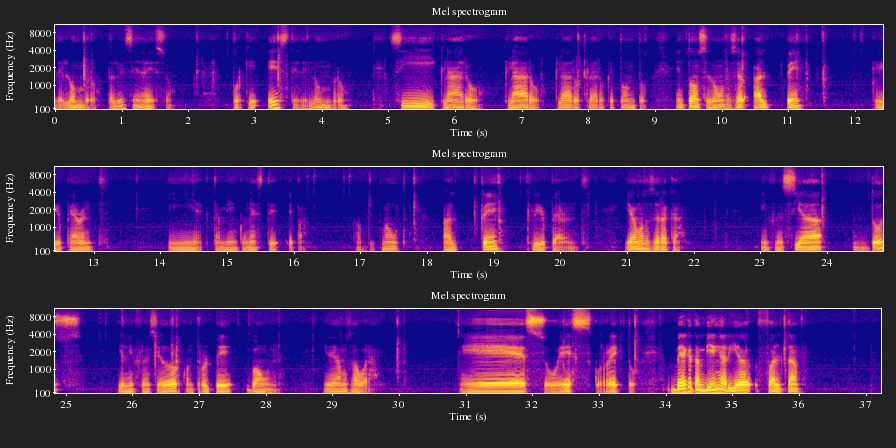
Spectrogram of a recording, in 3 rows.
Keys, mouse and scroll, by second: 0.5 r, 2.1 Escape, 2.6 click, 3.4 r, 7.9 Escape, 8.8 click, 9.5 click, 11.1 alt+p, 12.0 alt+click, 13.1-14.4 middle drag, 14.4 right click, 16.2 click, 16.8 click, 18.7 alt+p, 19.4 alt+click, 20.0 alt+click, 23.5 click, 24.7 shift+click, 24.7 shift+right click, 25.5 shift+right click, 26.6 ctrl+p, 27.6 click, 28.2 click, 29.2 click, 30.0 r, 32.5 Escape, 33.1 click, 33.6 shift+middle click, 34.3-35.0 shift+scroll down 1, 35.1 right click, 36.4-36.9 shift+scroll down 2, 36.9-37.2 drag.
